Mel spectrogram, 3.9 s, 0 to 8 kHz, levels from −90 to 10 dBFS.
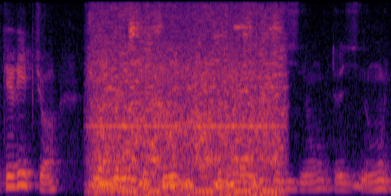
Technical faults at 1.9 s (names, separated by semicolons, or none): none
